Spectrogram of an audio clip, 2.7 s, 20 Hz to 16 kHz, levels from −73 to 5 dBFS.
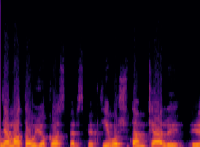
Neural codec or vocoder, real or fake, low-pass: none; real; 14.4 kHz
